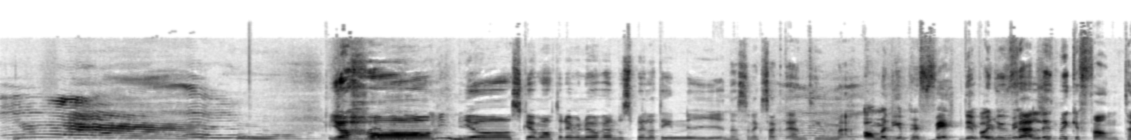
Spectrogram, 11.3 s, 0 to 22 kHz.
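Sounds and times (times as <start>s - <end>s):
infant crying: 0.0s - 3.1s
speech: 3.3s - 11.3s.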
